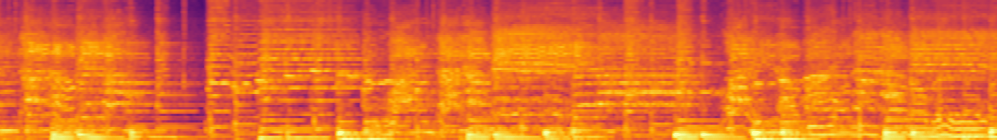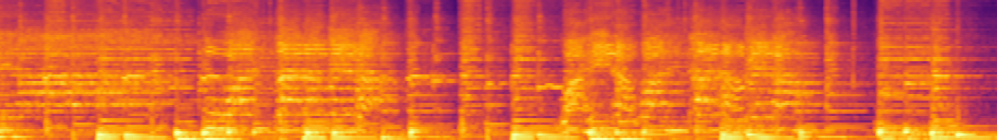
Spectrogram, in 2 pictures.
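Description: A lively Cuban guajira song with singing, loud, driven by a steady rhythmic pulse of strummed strings and percussion that plays continuously throughout.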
